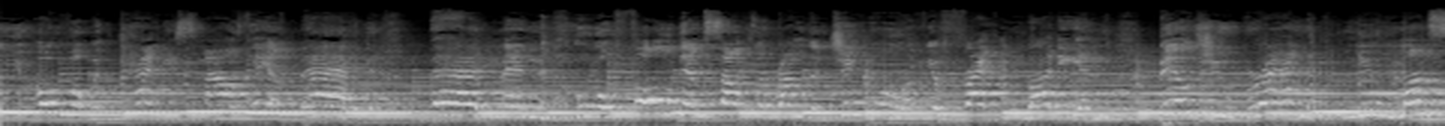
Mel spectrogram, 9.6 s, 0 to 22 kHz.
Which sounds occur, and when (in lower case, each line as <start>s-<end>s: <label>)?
0.0s-9.6s: music
0.2s-2.4s: female singing
2.5s-2.7s: breathing
2.9s-7.3s: female singing
7.4s-7.6s: breathing
7.7s-9.6s: female singing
